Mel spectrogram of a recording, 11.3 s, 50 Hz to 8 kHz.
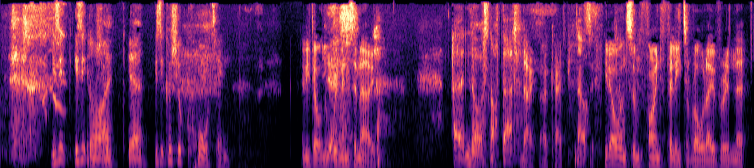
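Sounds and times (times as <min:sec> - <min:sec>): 
laughter: 0:00.1 - 0:01.1, 0:04.9 - 0:05.8
speech: 0:00.8 - 0:03.6, 0:04.5 - 0:05.8, 0:06.8 - 0:11.3
heavy rasping breathing with wheezy gasps: 0:02.7 - 0:04.3, 0:05.0 - 0:06.8.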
